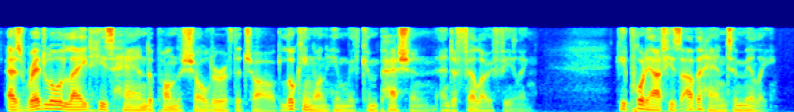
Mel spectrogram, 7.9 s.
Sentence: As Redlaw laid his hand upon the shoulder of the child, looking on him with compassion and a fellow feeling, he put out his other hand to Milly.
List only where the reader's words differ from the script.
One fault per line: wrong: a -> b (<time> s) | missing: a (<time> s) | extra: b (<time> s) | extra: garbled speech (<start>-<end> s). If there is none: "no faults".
no faults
